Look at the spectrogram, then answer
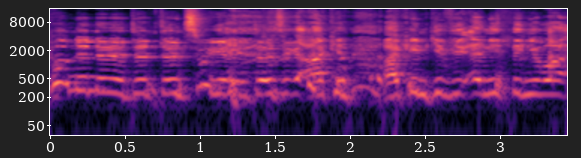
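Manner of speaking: put-on, weird, high, giggly pleading voice. Imitating own past pleading when losing a game: imitating own weird giggly pleading. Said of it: "weird giggly".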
